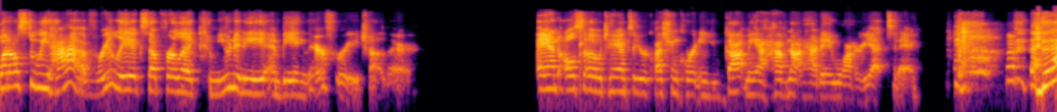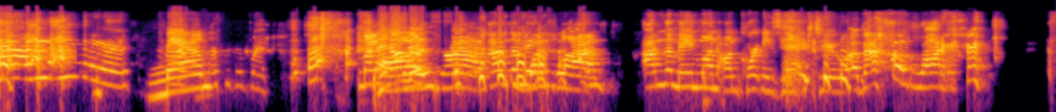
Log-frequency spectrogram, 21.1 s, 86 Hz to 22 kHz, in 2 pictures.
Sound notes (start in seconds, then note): 10.4 laughter; 20.6 laughs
